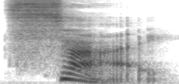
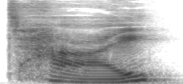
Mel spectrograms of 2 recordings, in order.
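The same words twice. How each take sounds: First: "Tsai" opening on a sustained ts, slowly; stretched T in TSAI. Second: "Thai" starting on an ordinary puffed T; plain T in THAI. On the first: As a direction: draw the start of "Tsai" into a long ts hiss. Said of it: "it's that stretching that T". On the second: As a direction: say "Thai" with a simple T, no s after it. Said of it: "opposed to just saying". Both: Shown as a demonstration.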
